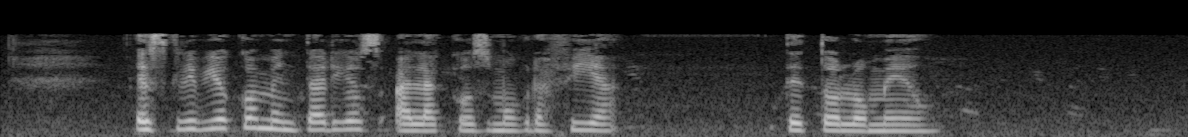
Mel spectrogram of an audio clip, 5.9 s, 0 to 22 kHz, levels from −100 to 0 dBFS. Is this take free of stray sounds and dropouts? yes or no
yes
